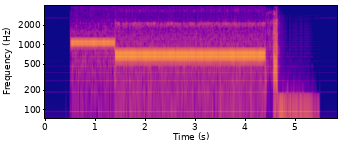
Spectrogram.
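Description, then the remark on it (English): A two-part electronic radio net activation tone, sent over the radio to alert listeners that a net is starting: a steady higher pitch for about a second, then a lower sustained tone for around three seconds, ending in a brief burst of static. No speech. “All right, that's our main activation tone. That will go off right before we start a net.”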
